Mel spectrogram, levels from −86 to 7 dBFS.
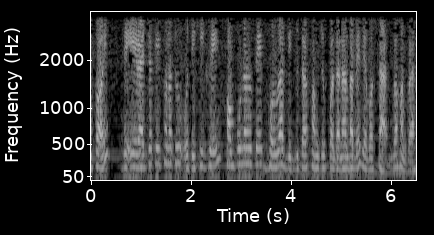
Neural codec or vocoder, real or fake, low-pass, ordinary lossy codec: none; real; 3.6 kHz; none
